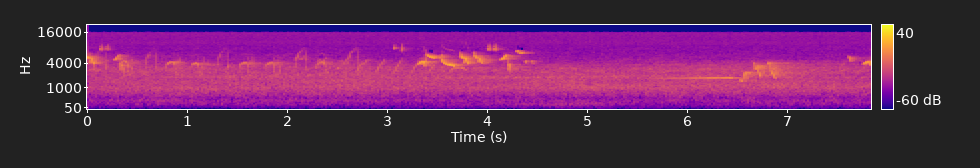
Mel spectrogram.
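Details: Male meadow bunting singing on a forest road at Miyagase Lake, 6 May 2016: brief bright phrases of sharp, high twittering notes, one mid-clip and another near the end, with faint softer bird notes and a steady background hiss.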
